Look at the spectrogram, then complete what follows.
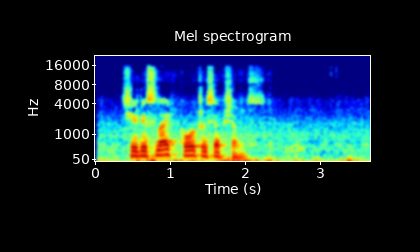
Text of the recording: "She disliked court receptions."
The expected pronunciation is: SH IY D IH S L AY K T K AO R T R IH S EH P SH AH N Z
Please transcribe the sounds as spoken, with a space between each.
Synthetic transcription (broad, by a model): SH IY D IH S L AY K K AO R T R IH S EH P SH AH N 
